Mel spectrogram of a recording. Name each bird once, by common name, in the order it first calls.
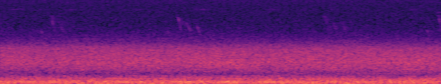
American Goldfinch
